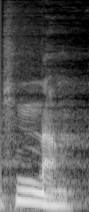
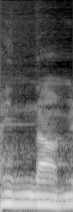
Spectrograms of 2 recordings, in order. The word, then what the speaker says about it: הינם: 앞에 그 모음이 2개 붙어야 되는데 이렇게 점 2개가 이렇게 붙으면 맞는데 우리 한글 발음대로 흰남이라는 단어, 흰남.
